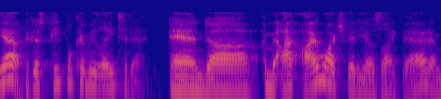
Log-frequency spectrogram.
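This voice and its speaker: A man uses an ordinary speaking voice, fairly high in pitch, with lively intonation. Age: 60s. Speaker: guitar YouTuber and musician. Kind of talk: casual chat.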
